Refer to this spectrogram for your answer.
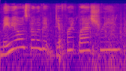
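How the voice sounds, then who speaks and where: Music in the background along with audible room echo. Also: woman. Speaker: gaming streamer. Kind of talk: casual chat. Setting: live stream. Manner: slow, careful enunciation.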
